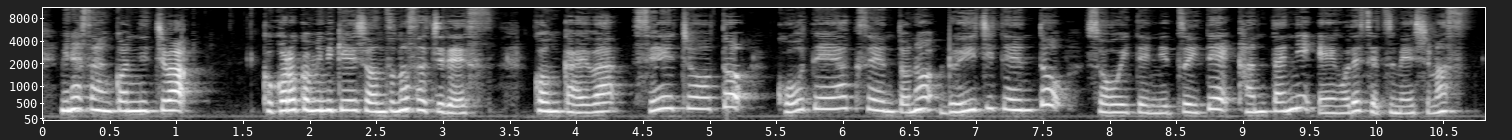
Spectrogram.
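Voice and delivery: quick, bright self-introduction in Japanese; brisk Japanese greeting. Acted. Teacher greeting Japanese learners, quick and brisk.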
